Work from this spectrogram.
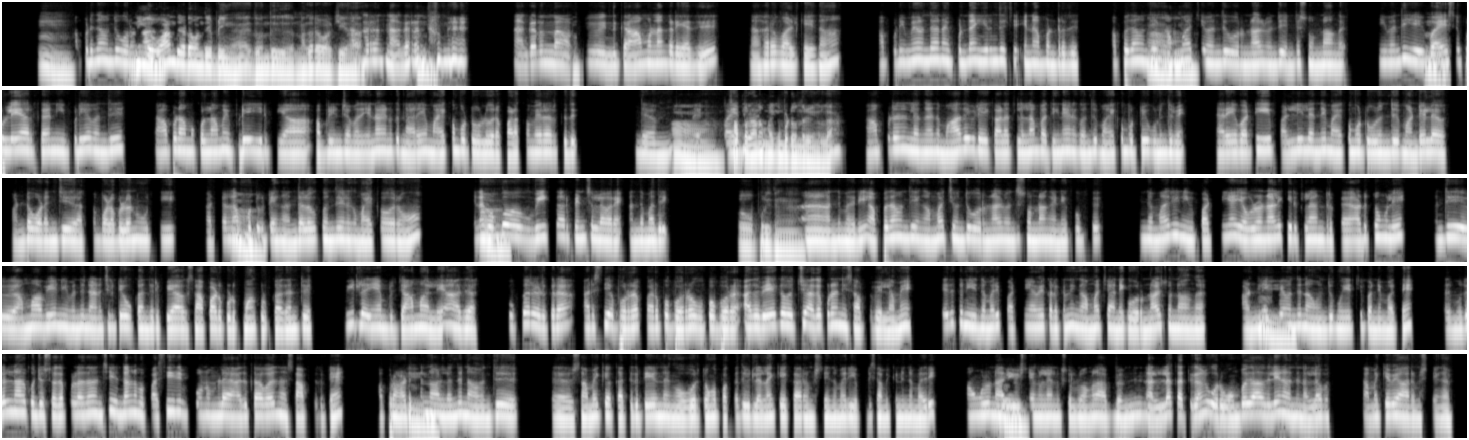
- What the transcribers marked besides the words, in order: laughing while speaking: "நகரம் நகரம் தாங்க!"; drawn out: "ம்"; unintelligible speech; other background noise
- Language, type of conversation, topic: Tamil, podcast, சிறு வயதில் கற்றுக்கொண்டது இன்றும் உங்களுக்கு பயனாக இருக்கிறதா?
